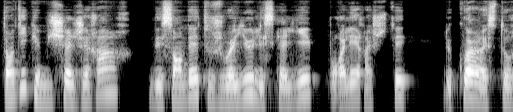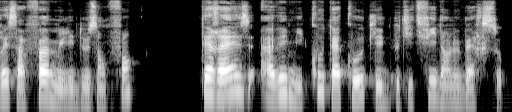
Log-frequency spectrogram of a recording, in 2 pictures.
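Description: A woman reads a classic novel as an audiobook in a measured, expressive way, her voice at a medium pitch.

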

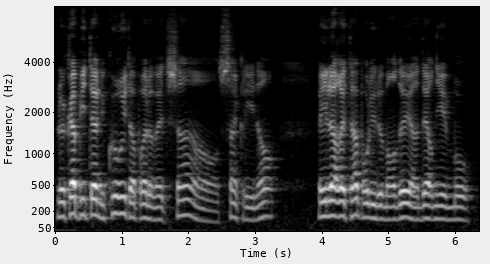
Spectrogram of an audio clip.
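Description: A man narrating a classic novel in a measured, even reading. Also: medium pitch. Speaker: audiobook narrator.

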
